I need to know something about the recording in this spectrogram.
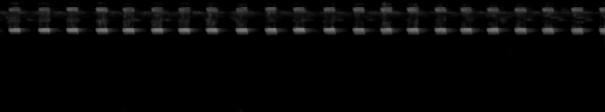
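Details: A cricket's shrill chirps, meant to drive rats away, come as evenly spaced high pulses about three and a half per second throughout, over a faint hiss.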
